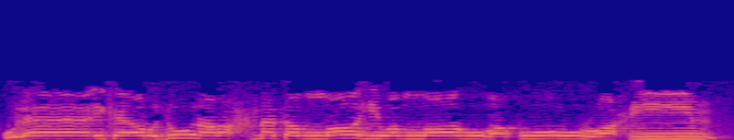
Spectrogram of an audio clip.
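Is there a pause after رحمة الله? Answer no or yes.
no. It runs on without a pause after رحمة الله. The closing phrase is tied to the preceding words. "ويجوز الوصل"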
